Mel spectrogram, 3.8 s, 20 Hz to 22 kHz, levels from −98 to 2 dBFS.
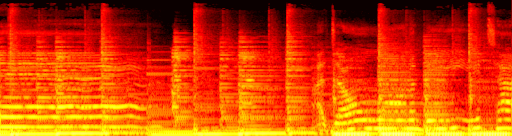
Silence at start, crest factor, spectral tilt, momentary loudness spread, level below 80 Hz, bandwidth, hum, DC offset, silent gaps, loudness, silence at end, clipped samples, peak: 0 s; 14 dB; -7 dB/octave; 7 LU; -24 dBFS; 15.5 kHz; none; under 0.1%; none; -18 LUFS; 0 s; under 0.1%; -2 dBFS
